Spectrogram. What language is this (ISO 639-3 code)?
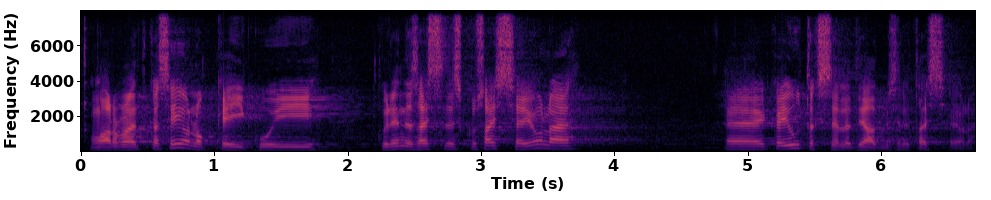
est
